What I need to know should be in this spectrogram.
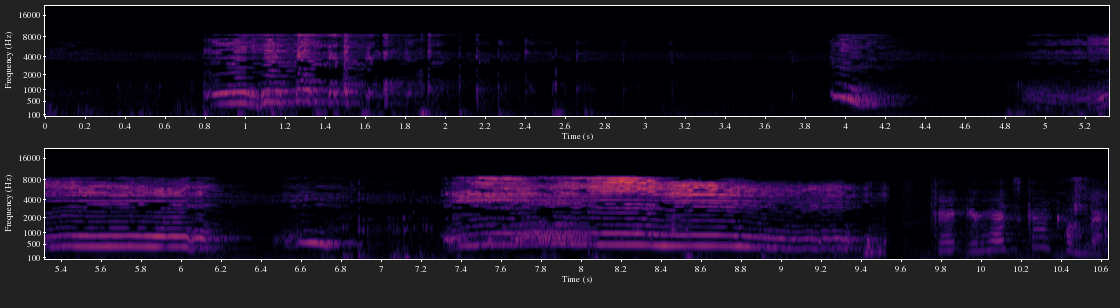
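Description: A toddler laughs and squeals loudly close by.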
